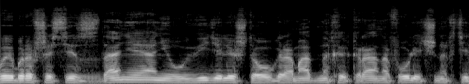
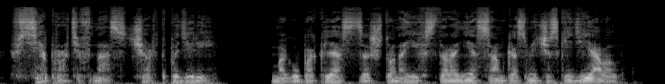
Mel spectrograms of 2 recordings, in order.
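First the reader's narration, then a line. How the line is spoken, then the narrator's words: Furious whisper. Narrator (Russian): добавил яростным шепотом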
